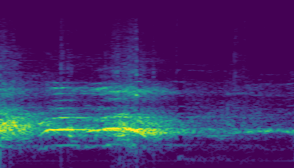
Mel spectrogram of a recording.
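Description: Several high-pitched voices shouting together in long, drawn-out calls, loud and overlapping, fading off in the second half.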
